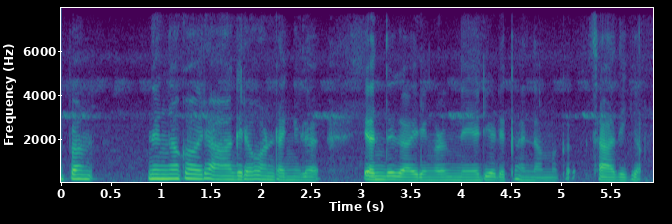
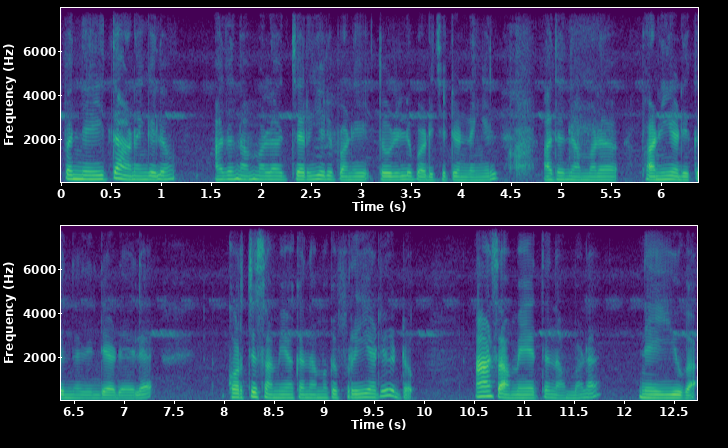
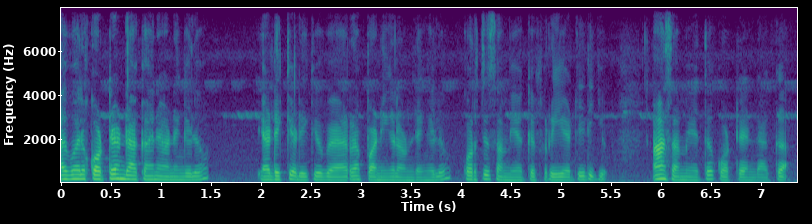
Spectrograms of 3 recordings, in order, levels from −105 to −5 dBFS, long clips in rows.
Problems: low volume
